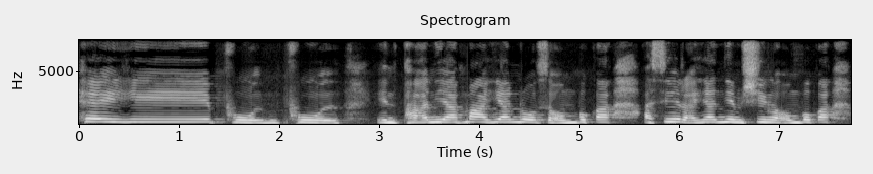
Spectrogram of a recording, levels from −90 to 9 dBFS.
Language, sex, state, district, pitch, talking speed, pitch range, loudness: Mizo, female, Mizoram, Aizawl, 235 Hz, 210 wpm, 215-250 Hz, -12 LUFS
